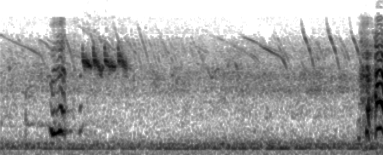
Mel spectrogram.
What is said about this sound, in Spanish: ¡Ay, claro! Son los pajaritos que anidan aquí. Yo vi a sus padres buscando comida.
